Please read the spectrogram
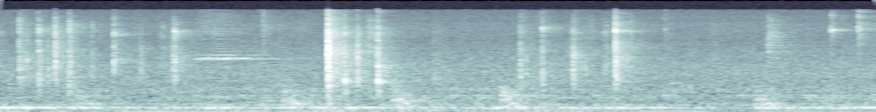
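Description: Computer keyboard keys being pressed as digits are typed, a quick run of clicks near the start and a few louder single presses later, over a steady low hum.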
